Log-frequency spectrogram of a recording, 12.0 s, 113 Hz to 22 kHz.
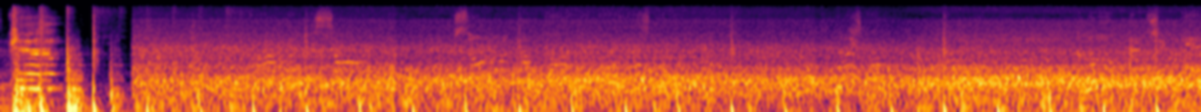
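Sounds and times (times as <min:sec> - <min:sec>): song: 0:00.0 - 0:12.0
ocean surf breaking: 0:01.3 - 0:12.0.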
